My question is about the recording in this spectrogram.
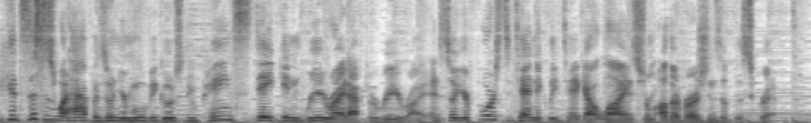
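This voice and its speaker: This is scripted yet casual review commentary from a young film student who hosts video essays. His slightly high voice has a fairly bright tone, and he comes across as sarcastic and profane.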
